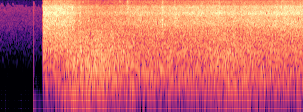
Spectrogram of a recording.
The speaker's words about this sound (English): Torrential rain hit central Athens Thursday as a wave of bad weather made its way across the country. The Parthenon atop the ancient Acropolis was barely visible in the storm.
